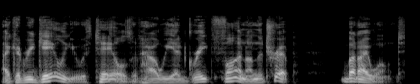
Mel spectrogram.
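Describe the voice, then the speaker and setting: A man speaks at a fairly quick pace with vocal fry. The background is quiet. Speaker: audiobook narrator. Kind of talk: audiobook narration, first-person sci-fi. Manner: sarcastic, wry, conversational.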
